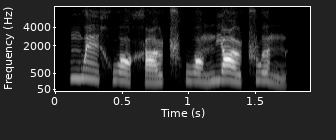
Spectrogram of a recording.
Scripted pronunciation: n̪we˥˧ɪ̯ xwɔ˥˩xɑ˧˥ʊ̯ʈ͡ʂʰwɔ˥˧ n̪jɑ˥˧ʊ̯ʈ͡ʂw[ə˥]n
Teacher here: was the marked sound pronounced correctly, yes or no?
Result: no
